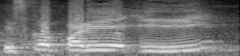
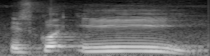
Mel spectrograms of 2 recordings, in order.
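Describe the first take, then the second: First: Final ई kept to one beat, pitched up; short vowel demo. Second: ई held twice as long, softer; long vowel demo. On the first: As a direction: end on a brief, lifted ई. ("ई" ह्रस्व, छोटा बोलकर) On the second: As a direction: draw the ई out and let it fall. ("ई" दीर्घ, खींचकर) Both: Shown as a demonstration. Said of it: "दोनों को ई नहीं पढ़ सकते".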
